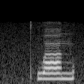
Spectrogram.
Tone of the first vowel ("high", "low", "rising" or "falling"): high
